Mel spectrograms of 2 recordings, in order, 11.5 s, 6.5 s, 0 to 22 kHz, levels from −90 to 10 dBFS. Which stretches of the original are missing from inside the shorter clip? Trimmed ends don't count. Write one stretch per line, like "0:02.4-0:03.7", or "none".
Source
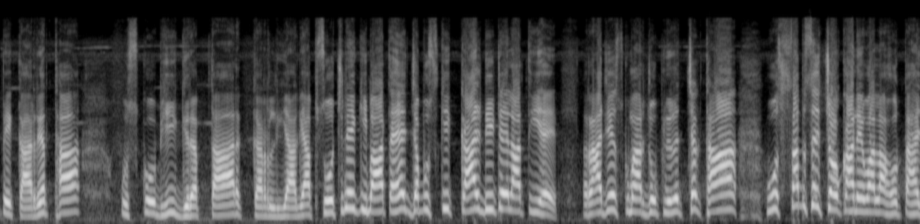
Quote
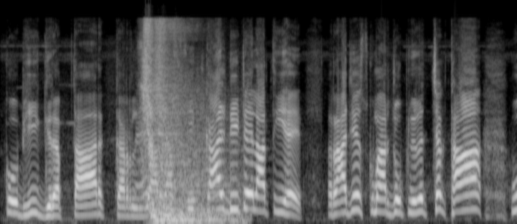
0:03.9-0:05.4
